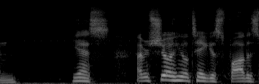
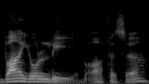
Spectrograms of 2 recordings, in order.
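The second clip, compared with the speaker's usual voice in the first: put-on German accent, lower; 5 semitones lower than usual. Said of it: "the same voice as the other guy".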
